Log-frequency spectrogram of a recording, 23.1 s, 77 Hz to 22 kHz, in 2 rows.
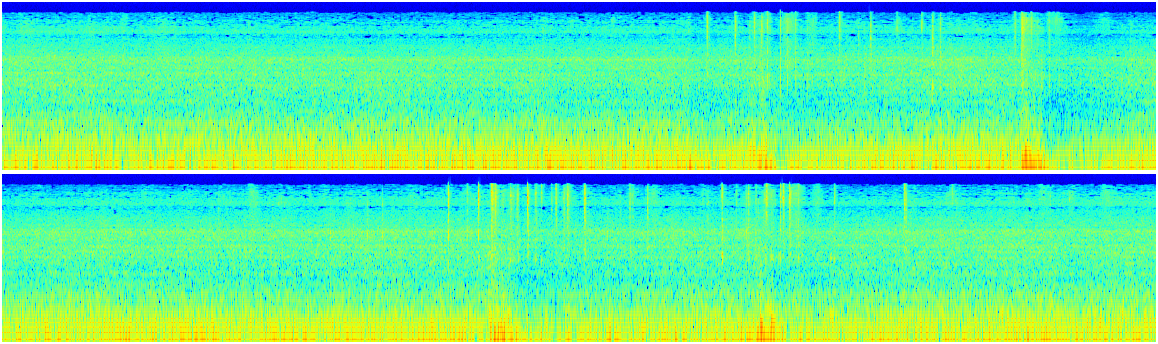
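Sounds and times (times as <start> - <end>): car engine and tyre hum: 0.0 - 23.0
car bumps: 7.4 - 8.1, 10.1 - 10.7, 16.4 - 17.1, 19.0 - 19.6.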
